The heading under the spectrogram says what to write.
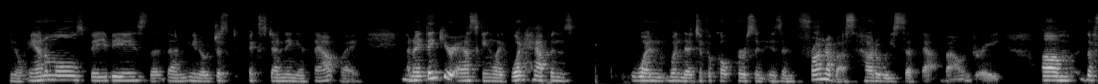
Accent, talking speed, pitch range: American, 215 wpm, 165-210 Hz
